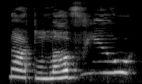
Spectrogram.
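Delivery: high, slow wailing question; keen the words in grief. Acted. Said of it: "keened Pertalote".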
